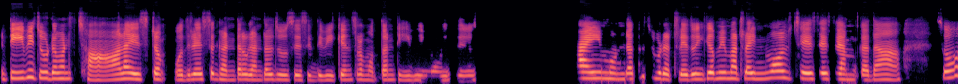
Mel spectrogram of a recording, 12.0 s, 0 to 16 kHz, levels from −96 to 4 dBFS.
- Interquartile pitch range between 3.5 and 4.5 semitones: Yes, average, 3.9 semitones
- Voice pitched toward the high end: Yes, high, 220 Hz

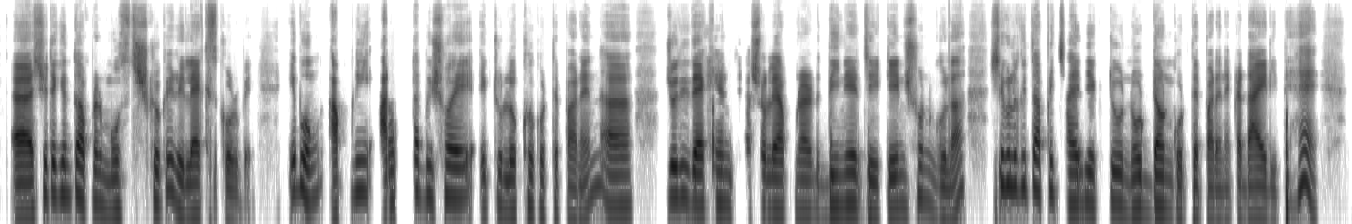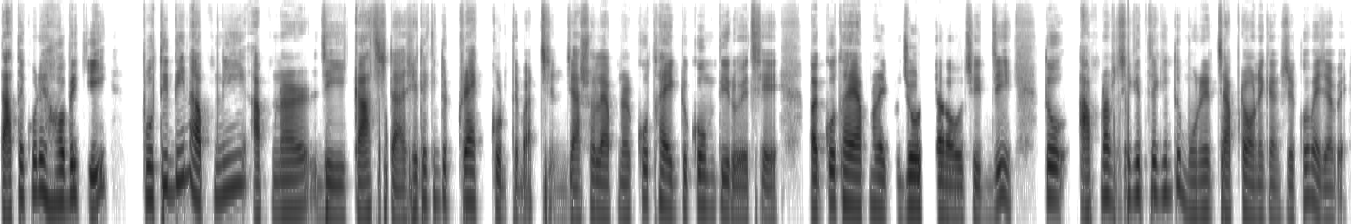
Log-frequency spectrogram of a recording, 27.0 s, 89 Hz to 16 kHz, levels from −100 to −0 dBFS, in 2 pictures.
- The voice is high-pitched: No, medium, 145 Hz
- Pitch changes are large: Yes, wide, 5.8 semitones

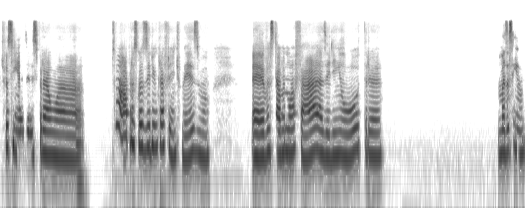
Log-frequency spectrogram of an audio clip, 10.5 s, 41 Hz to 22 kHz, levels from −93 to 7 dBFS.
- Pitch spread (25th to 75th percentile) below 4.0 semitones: Yes, average, 3.0 semitones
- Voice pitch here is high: Yes, high, 210 Hz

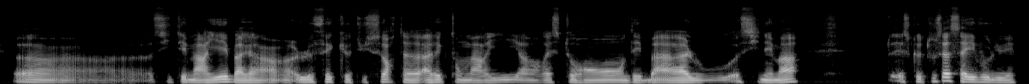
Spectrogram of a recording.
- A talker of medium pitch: No, low, 100 Hz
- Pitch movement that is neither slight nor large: No, narrow, 1.8 semitones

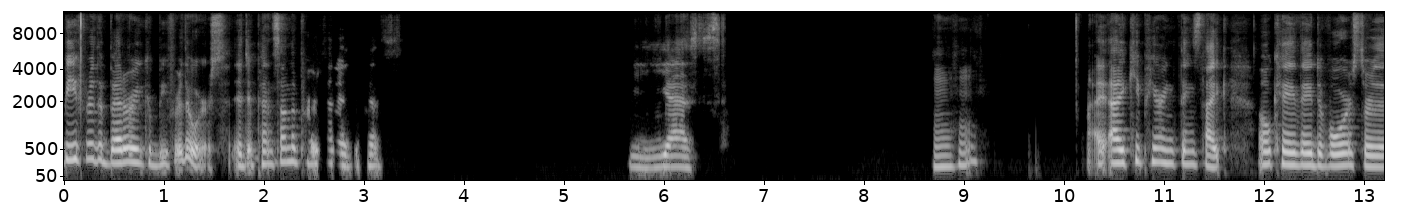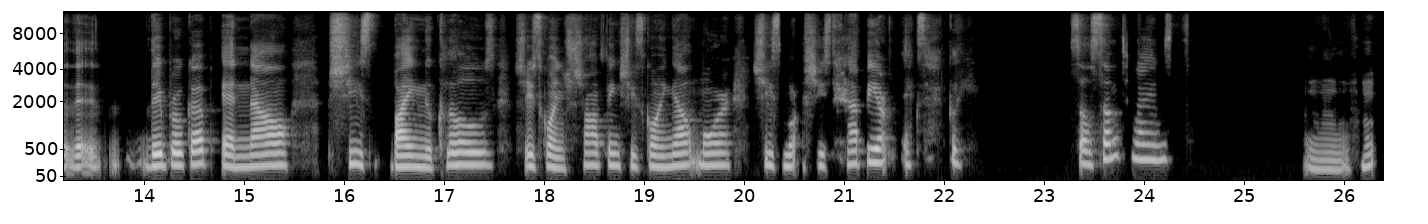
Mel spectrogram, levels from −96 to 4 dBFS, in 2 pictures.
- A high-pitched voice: Yes, high, 210 Hz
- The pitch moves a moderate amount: Yes, average, 3.8 semitones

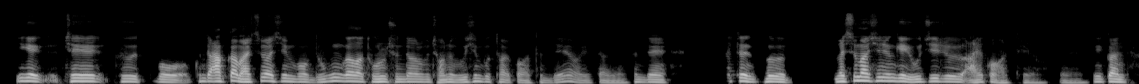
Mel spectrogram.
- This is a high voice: No, low, 125 Hz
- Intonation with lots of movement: No, average, 4.7 semitones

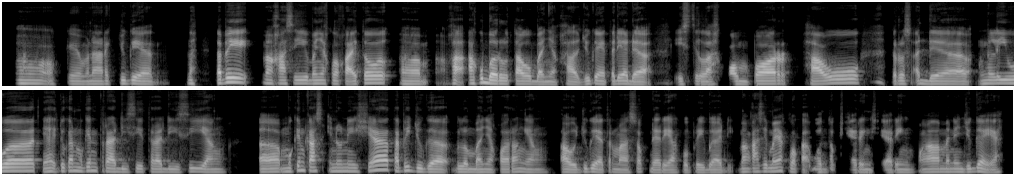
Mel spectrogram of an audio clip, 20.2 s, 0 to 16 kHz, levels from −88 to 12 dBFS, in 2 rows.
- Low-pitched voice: Yes, low, 125 Hz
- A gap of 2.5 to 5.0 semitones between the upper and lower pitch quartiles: Yes, average, 3.4 semitones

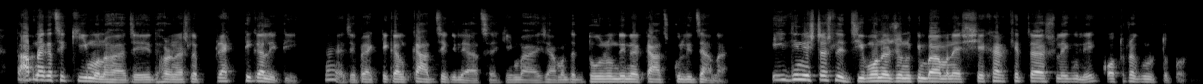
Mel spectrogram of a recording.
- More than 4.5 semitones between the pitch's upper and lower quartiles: Yes, average, 5.1 semitones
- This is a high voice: No, low, 130 Hz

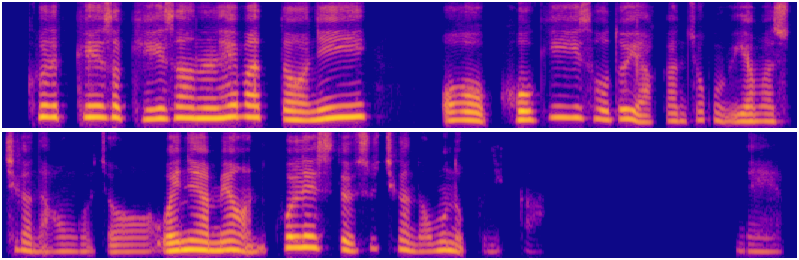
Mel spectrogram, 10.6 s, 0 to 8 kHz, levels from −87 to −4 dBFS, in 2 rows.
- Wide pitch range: Yes, wide, 6.4 semitones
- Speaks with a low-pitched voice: No, high, 200 Hz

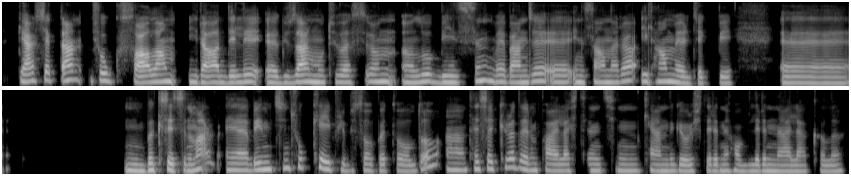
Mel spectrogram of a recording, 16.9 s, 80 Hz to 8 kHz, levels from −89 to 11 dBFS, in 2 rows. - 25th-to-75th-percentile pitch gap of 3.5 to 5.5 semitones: No, average, 2.7 semitones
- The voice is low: No, medium, 180 Hz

